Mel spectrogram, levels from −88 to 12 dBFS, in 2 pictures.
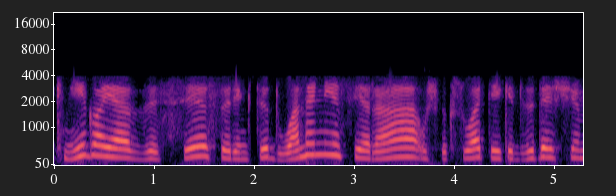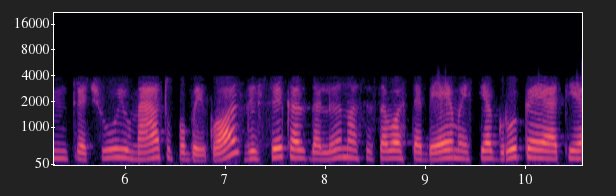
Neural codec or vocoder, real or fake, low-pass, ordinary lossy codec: none; real; 5.4 kHz; MP3, 32 kbps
